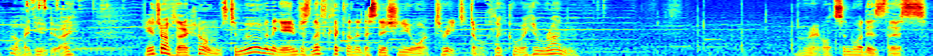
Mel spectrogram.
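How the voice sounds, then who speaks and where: Male streamer, lively pitch, somewhat high, faint hiss behind, playful reading. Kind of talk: live game playthrough, reading aloud.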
